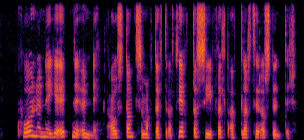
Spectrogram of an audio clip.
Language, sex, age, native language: Icelandic, female, 50-59, Icelandic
